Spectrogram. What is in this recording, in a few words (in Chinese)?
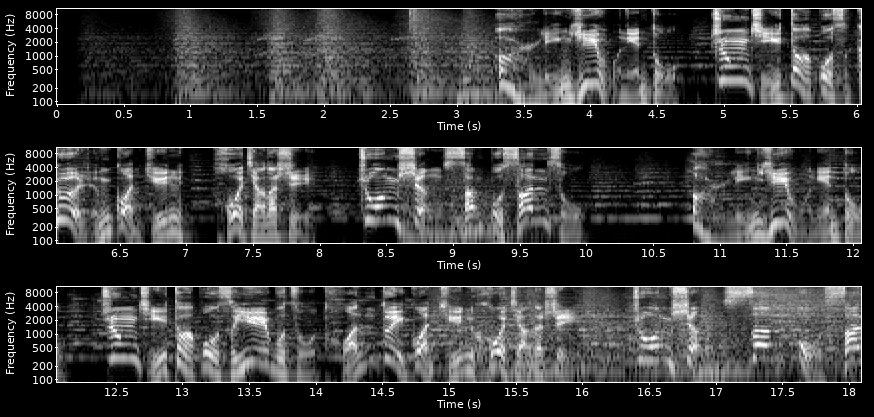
男100号-颁奖-颁奖名单宣读 快速 有力, 国语男声配音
